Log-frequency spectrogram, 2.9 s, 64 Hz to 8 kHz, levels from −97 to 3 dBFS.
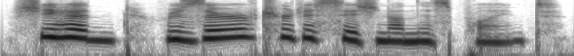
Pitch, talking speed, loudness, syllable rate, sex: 265 Hz, 165 wpm, -16 LUFS, 4.6 syllables/s, female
